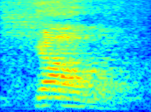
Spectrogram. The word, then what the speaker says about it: Yahweh: It is Yahweh. That's how it's pronounced. It is L-O-R-D, all capitalized. It's the Hebrew word Yahweh.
